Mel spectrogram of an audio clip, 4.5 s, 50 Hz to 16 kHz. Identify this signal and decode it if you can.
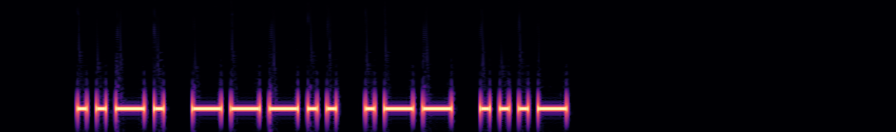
Morse code, heard as a keyed tone, about 25 wpm, 700 Hz. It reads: F8WV
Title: DXCC-100 Call Signs - 4 Characters - Repeated 3x - 25wpm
